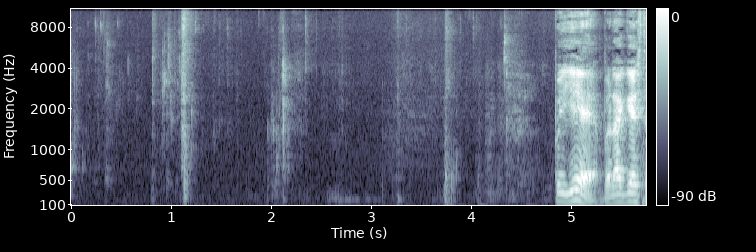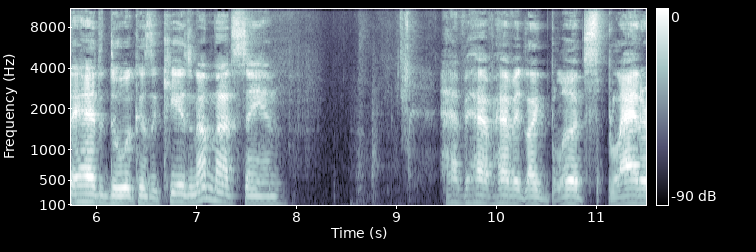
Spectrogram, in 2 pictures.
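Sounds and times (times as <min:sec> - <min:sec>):
wet sips of someone drinking water: 0:00.3 - 0:01.3
speech: 0:04.8 - 0:08.0, 0:09.5 - 0:11.4.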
